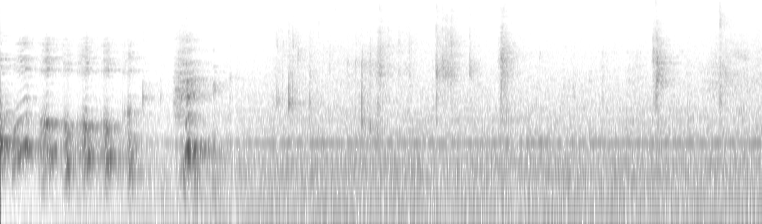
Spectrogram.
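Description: A voice laughing and trailing off in the first second, then close-miked chewing of a saucy fried chicken wing: soft wet mouth clicks and smacks over a faint steady hum.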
